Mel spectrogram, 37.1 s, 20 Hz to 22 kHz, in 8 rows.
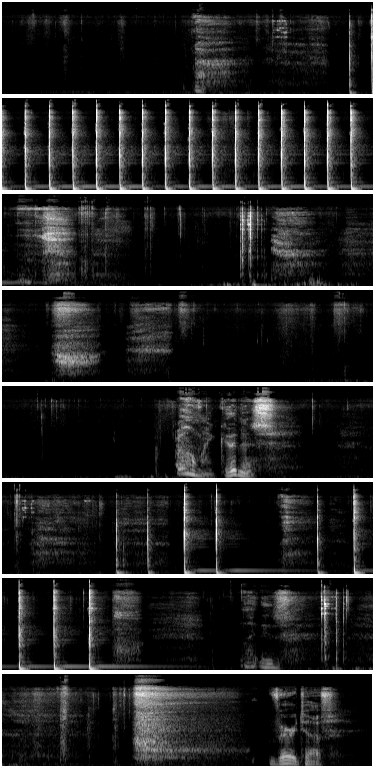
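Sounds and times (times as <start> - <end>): sharp knocks: 4.4 - 9.6, 24.6 - 29.8
heavy breathing and sighs: 31.3 - 35.6.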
